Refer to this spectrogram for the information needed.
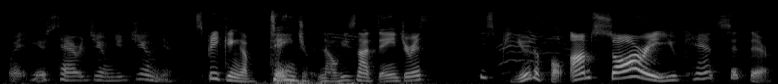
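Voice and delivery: hushed, gentle murmur to a pet; soft talk to the cat. Real, not acted. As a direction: drop way down, talking to the cat beside you. Talking softly to his cat.

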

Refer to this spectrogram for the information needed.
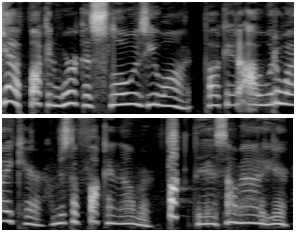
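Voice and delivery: a sarcastic little number sulking and guilt-tripping; high-pitched passive-aggressive sulk from forty-four; sulky number voice. Acted. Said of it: "And forty-four is like".

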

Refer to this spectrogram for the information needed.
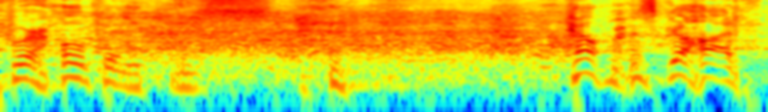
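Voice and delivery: amused, through real laughter; laughing. Real, not acted. Preacher joking with congregation about hoping it works out, laughing. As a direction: laugh your way through the words.

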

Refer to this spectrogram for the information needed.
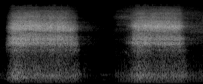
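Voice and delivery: loud, long shushing hiss; crowd's insistent shush. Acted. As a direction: hush someone sharply with a forceful shh. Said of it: "og så sier de".

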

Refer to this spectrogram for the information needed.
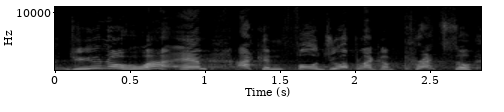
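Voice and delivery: retold trash talk. Husband asking wife "who I am", mock trash talk. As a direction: puff yourself up with mock threats. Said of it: "I just started talking trash".

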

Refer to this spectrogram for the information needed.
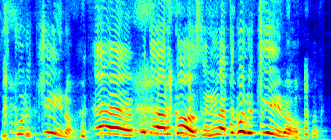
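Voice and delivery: loud, high caricature Italian, laughing through it; hammed-up Italian. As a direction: shout it out like a cartoon Italian waiter.

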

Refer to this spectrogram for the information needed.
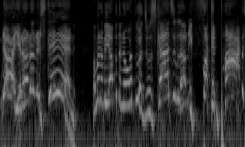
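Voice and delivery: high, yelled desperate complaint; mock frantic outrage. Friend insisting he needs pot, high frantic yell. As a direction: shout it in disbelief. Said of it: "He's like".

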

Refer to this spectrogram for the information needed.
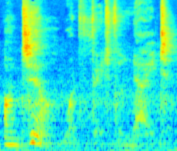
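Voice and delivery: hushed, whispery storyteller; mock-dramatic narration. Recapper hamming up the story for her friends, ominous whisper. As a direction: whisper it like an ominous trailer line. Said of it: "they don't pitch it like that".

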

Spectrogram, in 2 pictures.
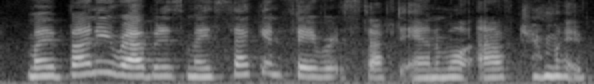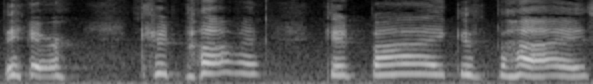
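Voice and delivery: put-on a small girl bidding her stuffed animals farewell; little girl voice. Little girl parting with her toys, high childlike voice.

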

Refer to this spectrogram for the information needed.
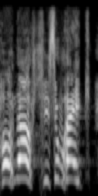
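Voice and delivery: loud, high cry of dismay; mock alarm. Enemy dreading the woman who just woke up, loud mock alarm.

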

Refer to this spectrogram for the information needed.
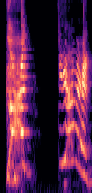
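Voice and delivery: high, loud cry of frustration; furious shout. Retold or imitated. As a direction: let the anger burst out loud and high. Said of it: "I was like".

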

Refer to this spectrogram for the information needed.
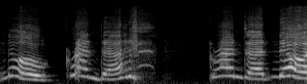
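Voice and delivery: high, loud, hammed-up cry of "Granddad" with a laugh in it; mock anguished plea. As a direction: wail at the crying old man, half joking. Retold grief at Rab crying.

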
